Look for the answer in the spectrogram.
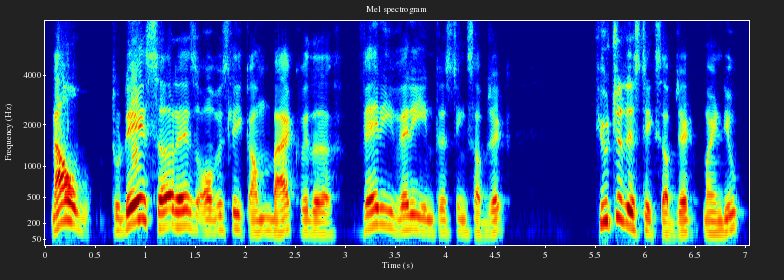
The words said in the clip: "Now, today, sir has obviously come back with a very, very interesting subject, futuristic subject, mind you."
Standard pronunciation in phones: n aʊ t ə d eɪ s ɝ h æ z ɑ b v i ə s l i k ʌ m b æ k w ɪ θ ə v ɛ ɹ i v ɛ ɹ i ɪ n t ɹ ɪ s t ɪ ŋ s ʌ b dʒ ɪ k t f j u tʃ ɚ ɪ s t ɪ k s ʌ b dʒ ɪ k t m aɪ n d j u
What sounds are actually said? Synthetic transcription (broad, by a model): n aʊ t ə d eɪ s ɝ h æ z ɑ b v i ə s l i k ʌ m b æ k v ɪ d ə v ɛ ɹ i v ɛ ɹ i ɪ n t ɹ ɪ s t ɪ ŋ s ʌ b dʒ ɪ k t f j u tʃ ɚ ɪ s t ɪ k s ʌ b dʒ ɪ k t m aɪ n d j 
